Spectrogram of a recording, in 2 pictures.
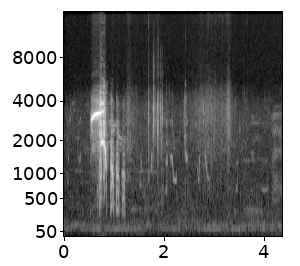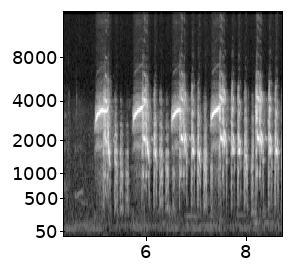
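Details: Calling grey francolin, called teeter locally: a single whistled, rasping phrase, about four seconds of near silence with faint ticks, then a rapid run of five phrases, each a rising whistle with a grating finish.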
